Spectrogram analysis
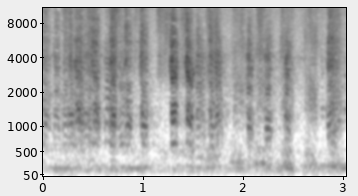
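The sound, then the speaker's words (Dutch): Geese honk as they fly over: many quick, fairly faint honks and calls in an irregular, overlapping series. “net als deze ganzen overvliegen.”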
